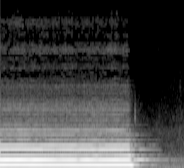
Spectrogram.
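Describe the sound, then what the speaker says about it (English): A single sustained flute note, a short B flat, clear and steady with bright harmonics, held for over a second and a half before quickly fading out. "And now our B flat should sound something like this."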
